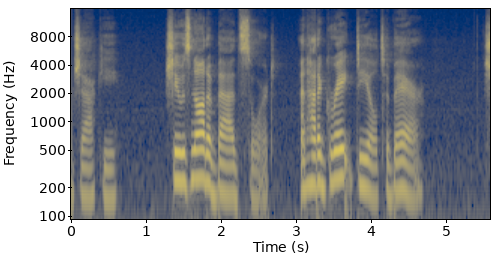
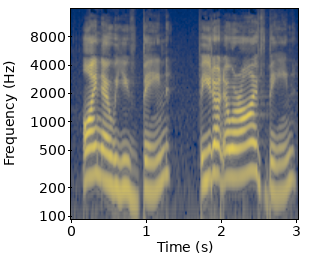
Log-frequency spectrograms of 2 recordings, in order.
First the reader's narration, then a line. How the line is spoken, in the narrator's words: he had exclaimed, with peals of laughter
